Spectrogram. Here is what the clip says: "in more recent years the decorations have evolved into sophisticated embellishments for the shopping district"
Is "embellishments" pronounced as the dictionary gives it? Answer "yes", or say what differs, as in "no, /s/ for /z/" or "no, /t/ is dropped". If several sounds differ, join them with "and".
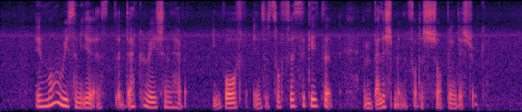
no, /s/ is dropped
